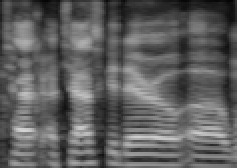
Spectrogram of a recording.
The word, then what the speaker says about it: Atascadero: I say that wrong every time. Yeah, Atascadero, which I lived 20 minutes down the road, down the highway from him.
